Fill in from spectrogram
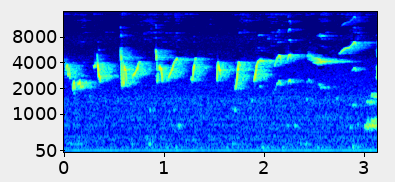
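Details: Female white-eye calling a male, in breeding condition and mixed with many other birds; a quick series of sharp downward-sweeping chirps, roughly four per second, ending in thin drawn-out whistles.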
